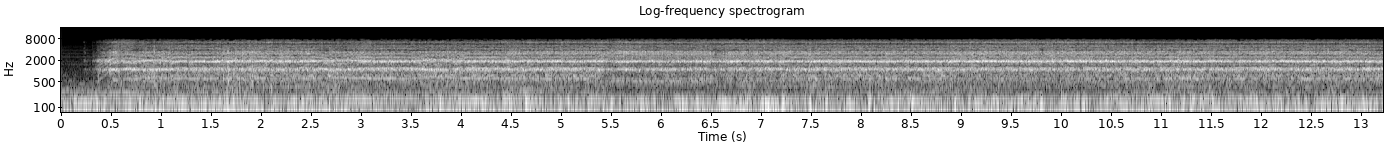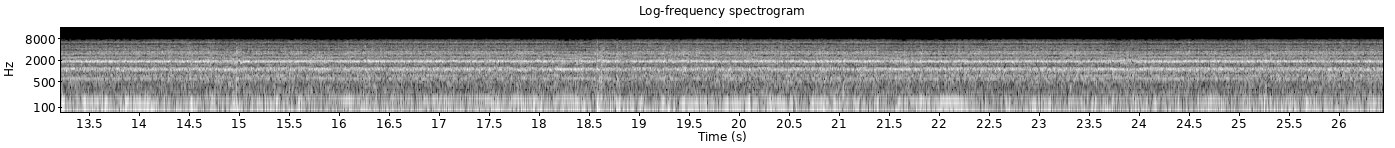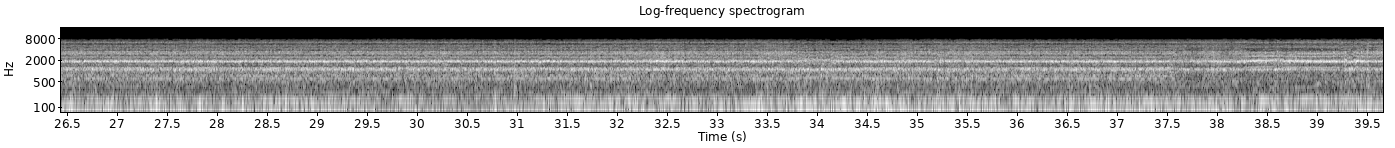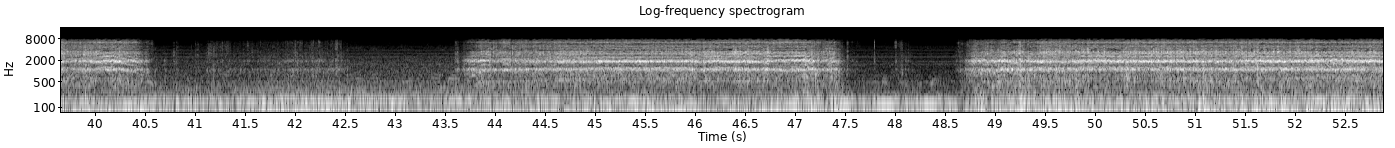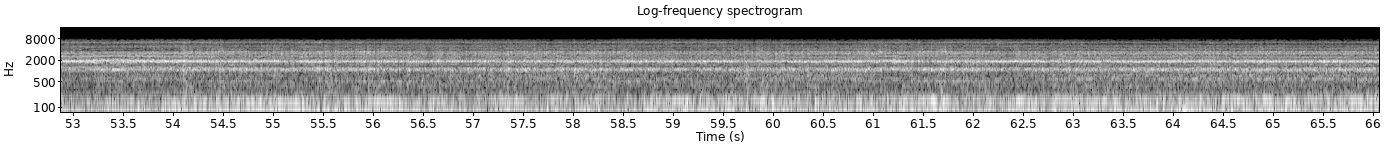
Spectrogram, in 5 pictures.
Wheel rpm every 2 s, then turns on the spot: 120, 160, 160, 160, 160, 160, 160, 160, 160, 160, 160, 160, 160, 160, 160, 160, 160, 160, 160, 160, 30, 20, 150, 100, 80, 160, 160, 160, 160, 160, 160, 160, 160.
40-42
